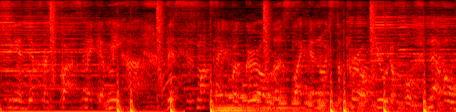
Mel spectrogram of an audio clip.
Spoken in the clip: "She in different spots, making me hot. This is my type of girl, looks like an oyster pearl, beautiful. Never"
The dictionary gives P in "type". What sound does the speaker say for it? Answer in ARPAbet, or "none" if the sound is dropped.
B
